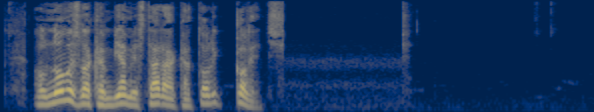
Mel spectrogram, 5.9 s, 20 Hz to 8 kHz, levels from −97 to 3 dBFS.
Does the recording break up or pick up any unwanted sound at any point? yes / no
no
